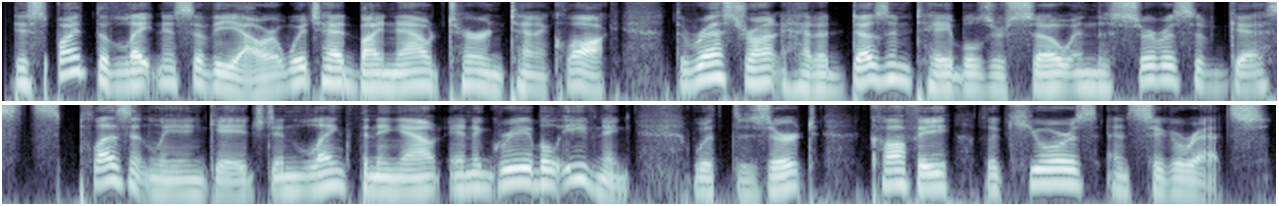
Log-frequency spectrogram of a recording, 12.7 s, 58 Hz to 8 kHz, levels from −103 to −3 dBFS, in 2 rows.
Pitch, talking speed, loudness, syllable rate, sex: 125 Hz, 190 wpm, -19 LUFS, 5.9 syllables/s, male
